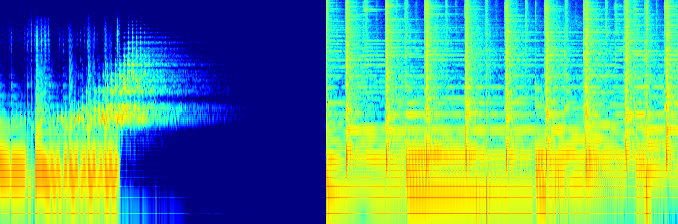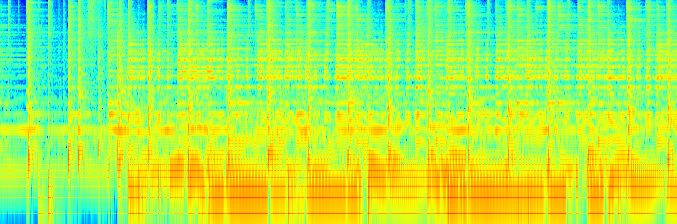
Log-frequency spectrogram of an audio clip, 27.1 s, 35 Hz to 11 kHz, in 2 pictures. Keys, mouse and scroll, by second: 0.2 alt+a, 0.3 `, 2.4 click, 2.7 KP_Decimal, 3.0 scroll up 1, 3.1 alt+a, 4.3-4.8 scroll down 1, 4.8 KP_7, 5.6-6.2 scroll down 1, 6.2 scroll up 1, 6.4 Tab, 10.8 g, 11.2 alt+click, 11.5 g, 13.0 `, 13.6 scroll up 1, 13.7 `, 15.6 scroll down 1, 15.7 `, 16.1 Tab, 17.2 Tab, 18.9 scroll up 1, 19.2 scroll down 2, 19.4 `, 20.2-24.8 middle drag, 20.2-20.8 scroll down 2, 20.8 KP_7, 24.2 `, 24.4 click, 24.8 Tab, 24.8-27.1 right drag, 24.9 `, 26.3-26.6 scroll down 2, 26.6 alt+click.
